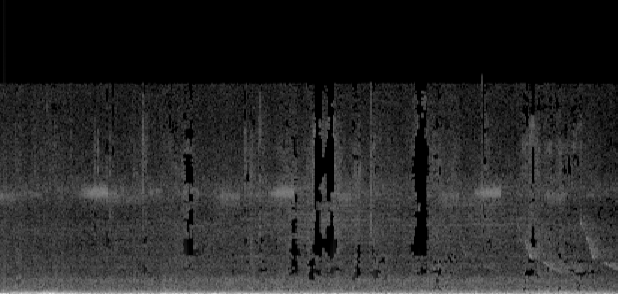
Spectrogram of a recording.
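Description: Steady outdoor background noise with a low rumble. A few short, falling bird chirps come near the end.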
